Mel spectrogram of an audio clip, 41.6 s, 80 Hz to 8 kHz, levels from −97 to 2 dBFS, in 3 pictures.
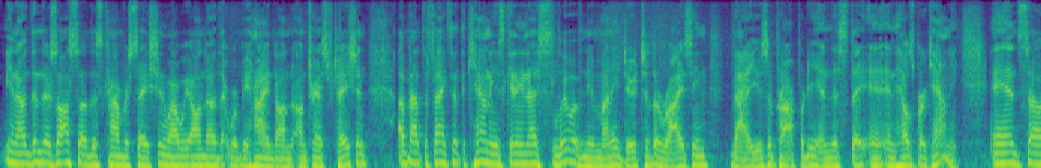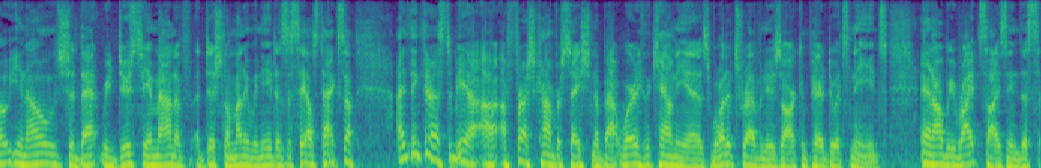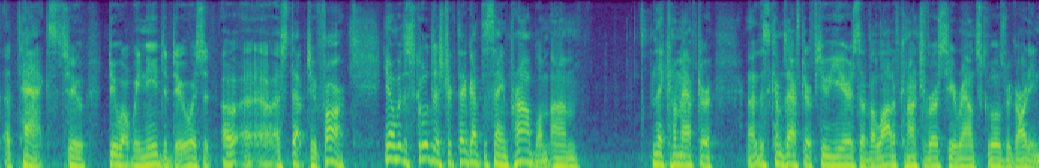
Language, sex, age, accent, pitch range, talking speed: English, male, 50-69, American, 100-125 Hz, 200 wpm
